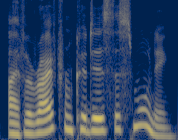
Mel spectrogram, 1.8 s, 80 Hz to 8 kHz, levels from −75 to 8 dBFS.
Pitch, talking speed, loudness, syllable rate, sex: 205 Hz, 235 wpm, -16 LUFS, 6.8 syllables/s, female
